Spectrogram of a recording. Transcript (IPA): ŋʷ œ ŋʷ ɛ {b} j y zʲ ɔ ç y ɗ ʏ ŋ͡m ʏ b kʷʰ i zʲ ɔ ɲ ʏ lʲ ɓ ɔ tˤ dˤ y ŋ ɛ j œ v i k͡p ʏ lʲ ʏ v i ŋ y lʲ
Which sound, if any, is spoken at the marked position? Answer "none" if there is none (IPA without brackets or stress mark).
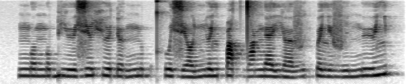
b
